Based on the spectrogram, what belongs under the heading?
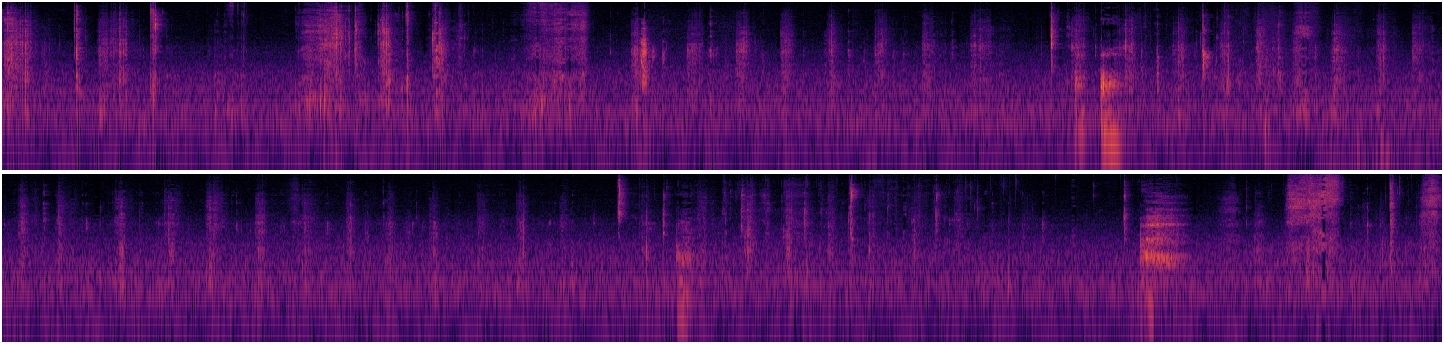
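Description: Close-miked chewing of crunchy yeolmu kimchi (young radish kimchi), a steady run of sharp crackling clicks. A few wet slurps break in, the loudest near the end from jjajangmyeon noodles being slurped.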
